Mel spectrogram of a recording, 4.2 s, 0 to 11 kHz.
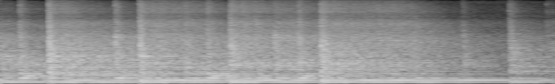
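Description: Large frame drum struck by hand in a slow, steady beat, about one stroke every 0.7 seconds, over a deep sustained drone. It grows quieter near the end.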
